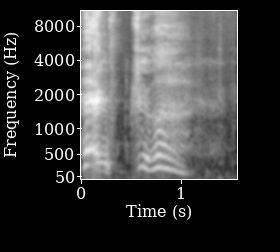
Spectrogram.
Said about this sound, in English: I'm going to sneeze. Oh, Jesus.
